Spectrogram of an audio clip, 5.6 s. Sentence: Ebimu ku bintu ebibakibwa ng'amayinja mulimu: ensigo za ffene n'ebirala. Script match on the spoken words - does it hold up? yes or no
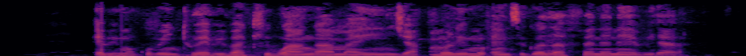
yes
